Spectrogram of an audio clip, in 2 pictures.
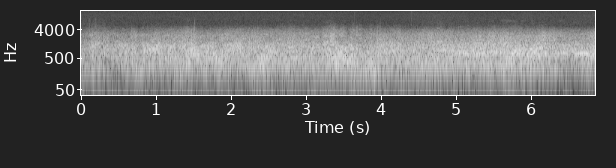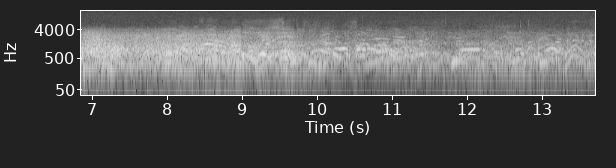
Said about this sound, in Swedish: Piloten Lars Rådeström hade gjort ett par överflygningar och girar för att visa upp JAS-planet inför de uppemot halva miljonen åskådarna när någonting händer.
